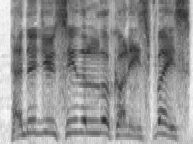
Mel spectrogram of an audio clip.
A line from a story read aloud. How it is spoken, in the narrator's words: Cam chuckled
